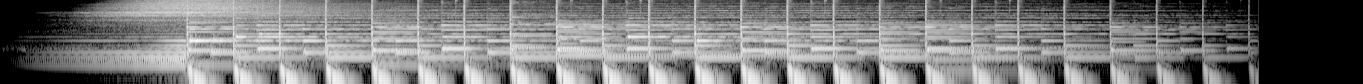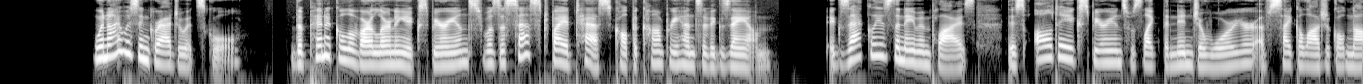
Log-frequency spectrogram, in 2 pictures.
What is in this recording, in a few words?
Uncomfortable Adult Non-Fiction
